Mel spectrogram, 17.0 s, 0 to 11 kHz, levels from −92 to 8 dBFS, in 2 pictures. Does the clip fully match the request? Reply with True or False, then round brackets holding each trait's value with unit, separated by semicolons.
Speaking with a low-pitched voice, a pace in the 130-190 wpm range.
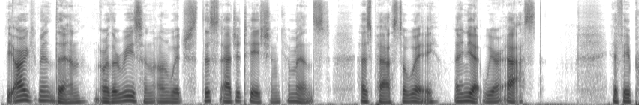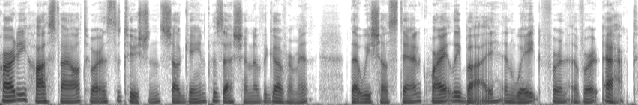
True (115 Hz; 155 wpm)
